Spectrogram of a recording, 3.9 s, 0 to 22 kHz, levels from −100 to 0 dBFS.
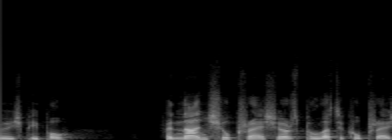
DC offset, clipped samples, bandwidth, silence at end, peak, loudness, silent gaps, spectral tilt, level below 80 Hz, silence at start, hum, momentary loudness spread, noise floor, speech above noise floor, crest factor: under 0.1%; under 0.1%; 7.8 kHz; 0 s; -18 dBFS; -39 LUFS; 1.46-1.58 s; -5.5 dB/octave; under -90 dBFS; 0 s; none; 11 LU; under -90 dBFS; over 51 dB; 20 dB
